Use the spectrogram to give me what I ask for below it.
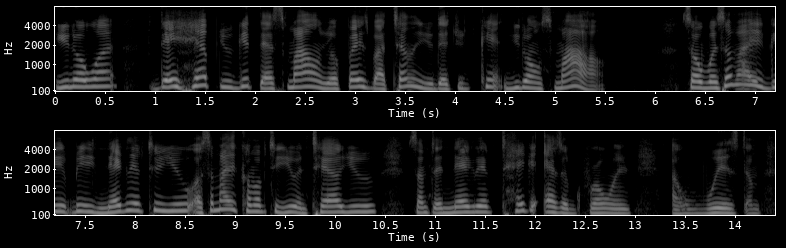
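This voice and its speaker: A Texas accent at a moderate pace, on a very clean recording with a silent background. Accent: country Texas speech. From Texas, rural area near Edna. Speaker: podcast host. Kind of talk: motivational talk. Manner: repetitive, emphatic.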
